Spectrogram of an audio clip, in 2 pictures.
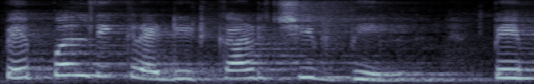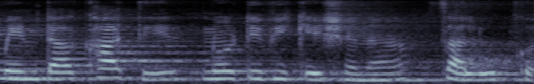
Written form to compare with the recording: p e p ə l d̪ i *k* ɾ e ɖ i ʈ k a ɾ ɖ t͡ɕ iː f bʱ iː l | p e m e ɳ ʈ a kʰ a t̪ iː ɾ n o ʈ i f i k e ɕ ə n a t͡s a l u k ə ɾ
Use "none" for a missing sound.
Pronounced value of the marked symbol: k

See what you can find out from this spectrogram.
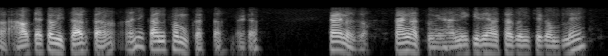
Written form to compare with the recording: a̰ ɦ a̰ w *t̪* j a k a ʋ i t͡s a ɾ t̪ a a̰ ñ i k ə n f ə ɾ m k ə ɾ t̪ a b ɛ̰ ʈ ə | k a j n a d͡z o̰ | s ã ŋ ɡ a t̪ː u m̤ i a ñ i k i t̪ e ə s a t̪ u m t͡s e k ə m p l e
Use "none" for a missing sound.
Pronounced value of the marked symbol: t̪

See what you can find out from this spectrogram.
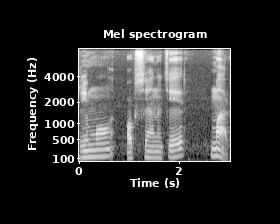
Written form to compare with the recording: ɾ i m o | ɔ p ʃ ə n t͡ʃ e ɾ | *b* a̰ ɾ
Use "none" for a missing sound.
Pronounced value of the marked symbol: m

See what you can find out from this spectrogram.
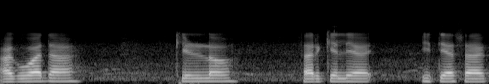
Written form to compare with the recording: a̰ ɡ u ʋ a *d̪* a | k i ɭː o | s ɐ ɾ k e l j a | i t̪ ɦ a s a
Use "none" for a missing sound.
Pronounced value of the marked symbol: d̪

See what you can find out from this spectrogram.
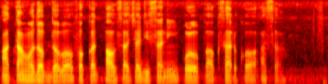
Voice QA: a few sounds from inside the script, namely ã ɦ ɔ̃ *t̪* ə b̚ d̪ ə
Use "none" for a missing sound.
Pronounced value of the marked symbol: d̪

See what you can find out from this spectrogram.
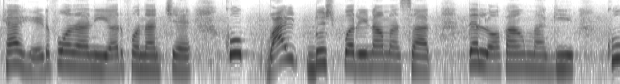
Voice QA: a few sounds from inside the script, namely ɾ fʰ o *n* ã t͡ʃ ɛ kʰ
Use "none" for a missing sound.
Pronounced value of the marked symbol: n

